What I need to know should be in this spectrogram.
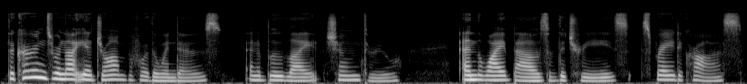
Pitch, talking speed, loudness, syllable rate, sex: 195 Hz, 195 wpm, -18 LUFS, 5.0 syllables/s, female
